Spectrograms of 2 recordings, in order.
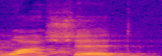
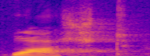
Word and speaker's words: washed: So sometimes non-native speakers try to simplify it and then add the schwa sound, right? Washed, or an e sound. Washed. So the D actually comes out. Don't worry, the D shouldn't come out if it's impossible to pronounce it, right?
